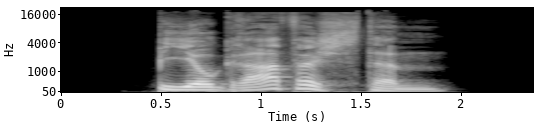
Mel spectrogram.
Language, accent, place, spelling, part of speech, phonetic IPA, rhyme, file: German, Germany, Berlin, biografischstem, adjective, [bioˈɡʁaːfɪʃstəm], -aːfɪʃstəm, De-biografischstem.ogg
- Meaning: strong dative masculine/neuter singular superlative degree of biografisch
